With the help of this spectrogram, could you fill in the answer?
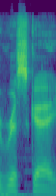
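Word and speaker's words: risqué: It's very risque. Yeah, risk uh is not pronounced like bisque, even though it's spelled similar.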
